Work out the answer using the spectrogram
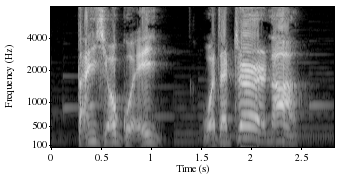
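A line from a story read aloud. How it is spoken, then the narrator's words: Loud distracting shout. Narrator (Chinese): 卡门为了分散克鲁马努鸡的注意力，大喊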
